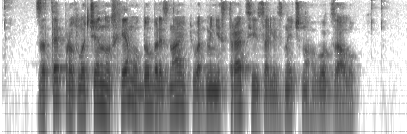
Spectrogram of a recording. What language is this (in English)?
Ukrainian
